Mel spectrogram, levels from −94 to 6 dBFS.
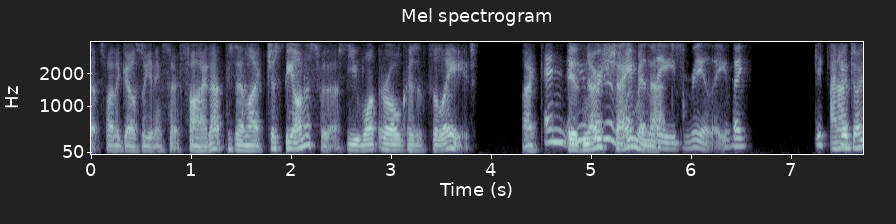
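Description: A speech recording, and nothing is technically wrong with it.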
